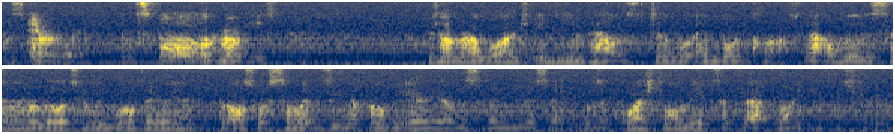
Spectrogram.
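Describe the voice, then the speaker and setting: Man, informal story narration, off-script asides, stumbling delivery, medium pitch, noisy amateur recording. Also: very fast. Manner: informal, stumbles over words, jokey interjections. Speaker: creepypasta reader, video host.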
